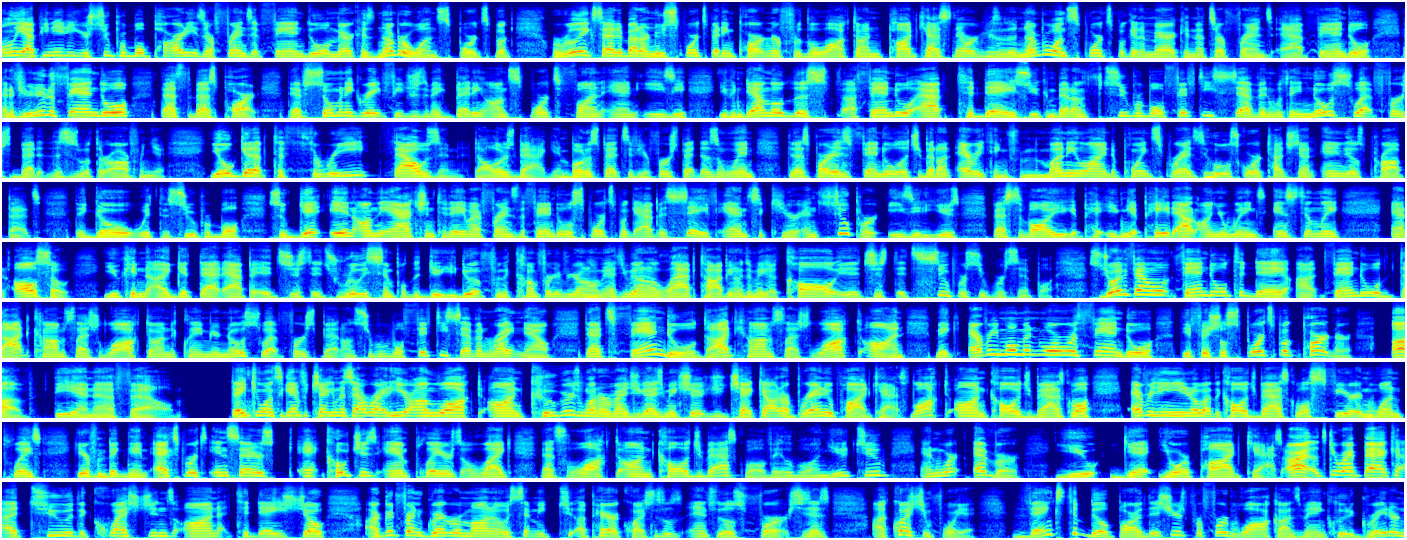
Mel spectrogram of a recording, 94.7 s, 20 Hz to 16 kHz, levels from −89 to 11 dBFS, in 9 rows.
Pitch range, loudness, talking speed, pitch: 135-180 Hz, -25 LUFS, 245 wpm, 155 Hz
